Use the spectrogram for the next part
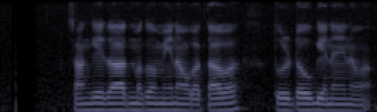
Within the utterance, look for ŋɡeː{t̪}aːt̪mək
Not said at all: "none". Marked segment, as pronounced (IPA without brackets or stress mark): t̪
